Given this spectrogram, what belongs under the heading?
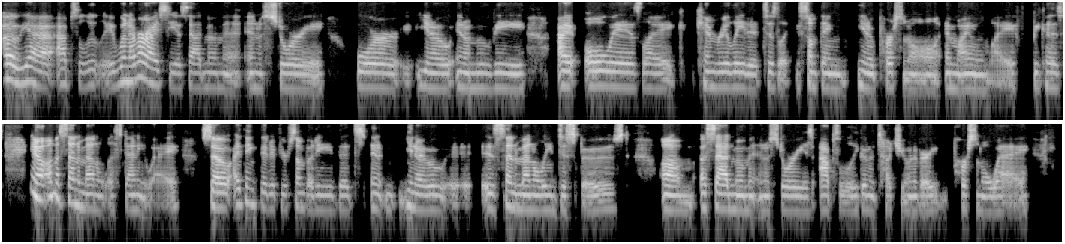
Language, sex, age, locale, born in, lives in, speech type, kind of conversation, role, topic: English, female, 45-49, en-US, United States, United States, conversation, unstructured, none, How do sad moments in stories teach us about real life?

